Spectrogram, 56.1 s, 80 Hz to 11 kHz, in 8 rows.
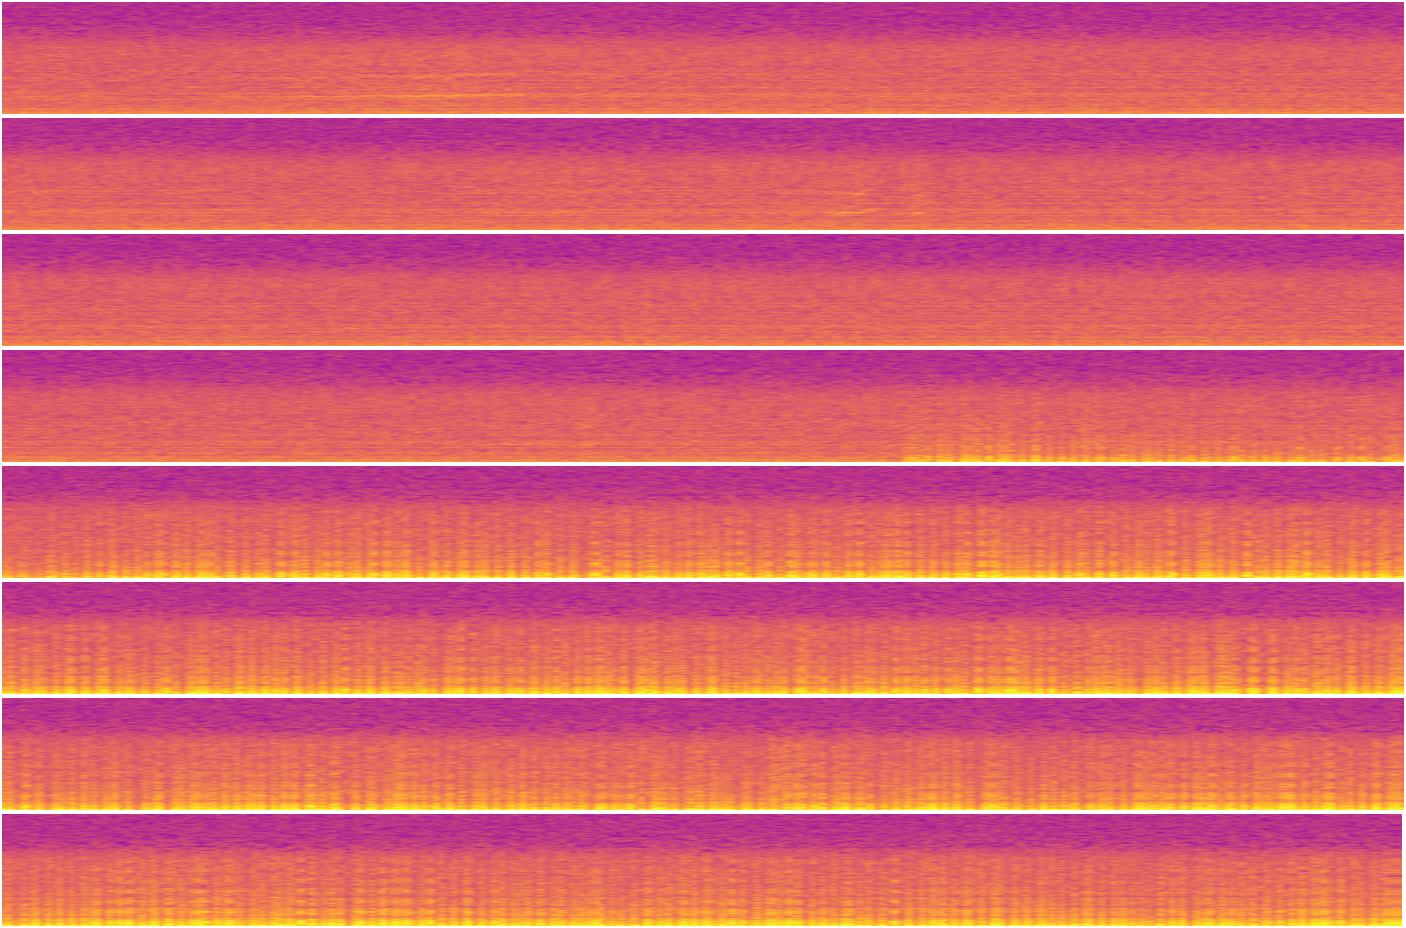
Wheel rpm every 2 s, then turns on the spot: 200, 230, 240, 230, 230, 230, 230, 230, 230, 230, 230, 230, 230, 230, 230, 230, 230, 230, 230, 220, 230, 200, 170, 100, 190, 190, 200, 200.
none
